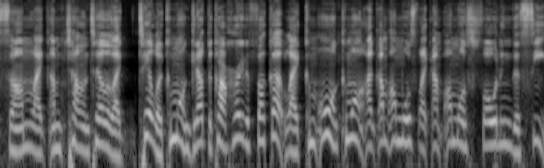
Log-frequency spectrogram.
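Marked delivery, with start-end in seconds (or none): 1.4-3.7 anxious, hurried, nervous prodding delivery. Retelling urging a friend out of the car: imitating anxious urging. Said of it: "I'm anxious".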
